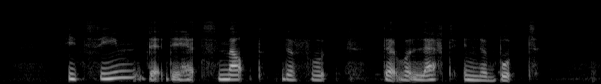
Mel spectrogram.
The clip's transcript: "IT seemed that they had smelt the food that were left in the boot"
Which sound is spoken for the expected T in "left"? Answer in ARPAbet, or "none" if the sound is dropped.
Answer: T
